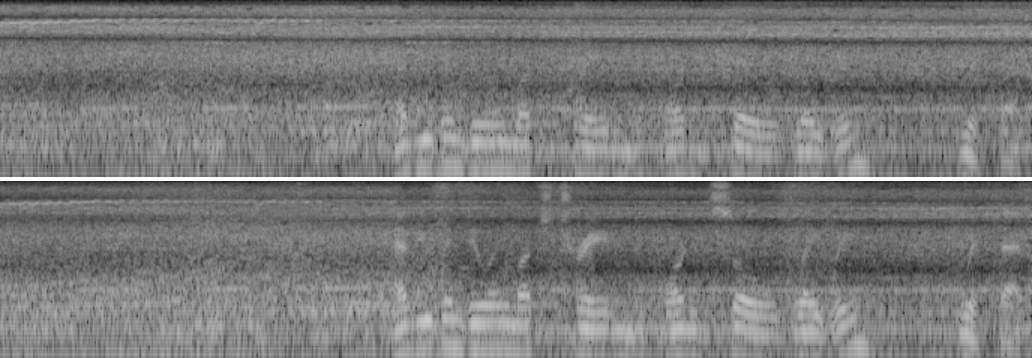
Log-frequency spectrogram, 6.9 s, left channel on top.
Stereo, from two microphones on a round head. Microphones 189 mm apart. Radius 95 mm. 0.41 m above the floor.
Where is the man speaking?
65° right (ahead or behind).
